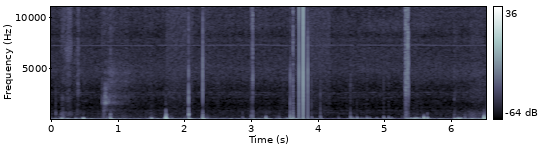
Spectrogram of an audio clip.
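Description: Faint handling noise from a phone being held and worked by hand: scattered soft low thumps and a few sharp clicks, with a quick cluster of clicks about three and a half seconds in.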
